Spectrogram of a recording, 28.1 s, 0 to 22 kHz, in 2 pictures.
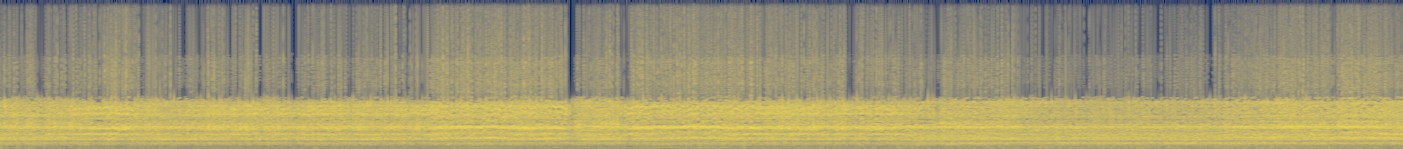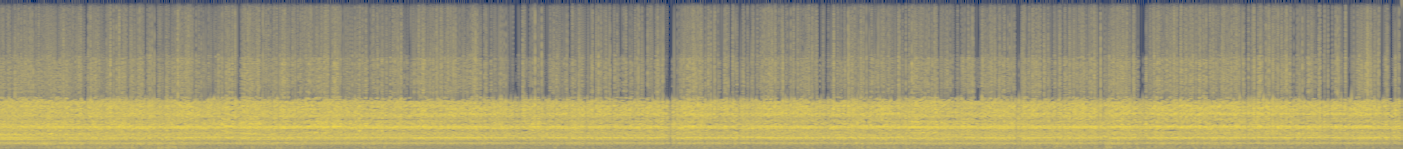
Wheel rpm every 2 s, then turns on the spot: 200, 200, 200, 200, 190, 170, 200, 220, 230, 230, 230, 230, 230, 230.
none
